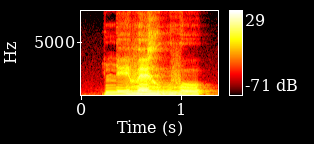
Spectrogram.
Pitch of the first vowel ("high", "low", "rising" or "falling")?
rising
